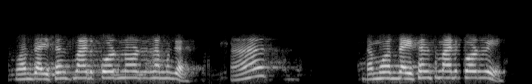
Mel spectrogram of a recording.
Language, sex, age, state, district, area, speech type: Kannada, female, 60+, Karnataka, Belgaum, rural, conversation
